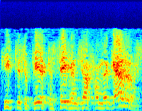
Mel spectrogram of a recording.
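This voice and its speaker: An actor in an old-time radio drama playing a frail, proud, embittered old farmer, halting and indignant, with a creaky voice. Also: male voice, sits high, bright, forceful tone. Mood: bitter, agitated. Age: older. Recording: dull, echoey old radio recording, faint noise.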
